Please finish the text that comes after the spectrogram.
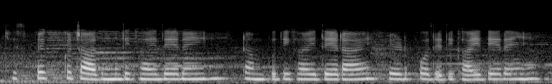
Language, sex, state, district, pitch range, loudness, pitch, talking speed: Hindi, female, Uttar Pradesh, Saharanpur, 240-255 Hz, -16 LUFS, 245 Hz, 195 wpm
